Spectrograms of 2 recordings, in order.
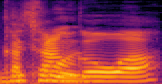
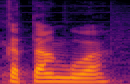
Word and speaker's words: Katangwa: Katangoa? Yes. They never say that. It's Katangwa. Oh, really?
